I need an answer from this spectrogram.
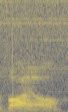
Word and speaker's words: viol: Now, as you can see, the viol, that's the way it's pronounced, viols, it has deep sides which slightly curve inwards there, and again there.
